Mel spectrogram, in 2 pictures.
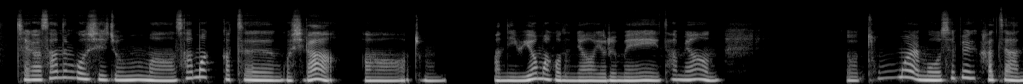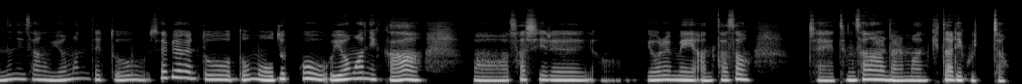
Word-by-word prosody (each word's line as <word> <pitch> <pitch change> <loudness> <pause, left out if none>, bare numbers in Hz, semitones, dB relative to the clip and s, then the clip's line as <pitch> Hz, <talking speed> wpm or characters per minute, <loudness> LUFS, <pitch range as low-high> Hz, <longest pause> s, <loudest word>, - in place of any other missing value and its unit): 제가 210 -1 0
사는 300 +6 -5
곳이 235 -6 -1
좀 200 0 +2
어 175 -1 +1
사막 335 - -6
같은 195 -4 +1
곳이라 195 +2 0 0.3
어 170 0 -1
좀 175 -3 -5 0.5
많이 175 -1 +1
위험하거든요 180 -5 +1
여름에 175 +1 +2
타면. 210 -2 -2 1.3
어 180 - -4
정말 310 +1 -6
뭐 195 -2 +4
새벽에 290 +7 -6
가지 205 -6 -5
않는 190 +4 +1
이상 230 -4 -2
위험한데도 210 -1 -2
새벽에는 300 - -4
또 220 -3 0
너무 215 -2 +3
어둡고 255 +2 +1
위험하니까 225 -3 +3 0.5
어 180 -1 +1
사실은 195 -2 +1
어 - - -11 0.4
여름에 200 0 +4
안 180 -2 +1
타서 215 +2 0 0.6
이제 175 -3 0
등산할 215 +2 +3
날만 180 -1 +4
기다리고 200 -1 +1
있죠. 165 -1 -4
200 Hz, 255 characters per minute, -23 LUFS, 185-230 Hz, 1.3 s, 뭐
